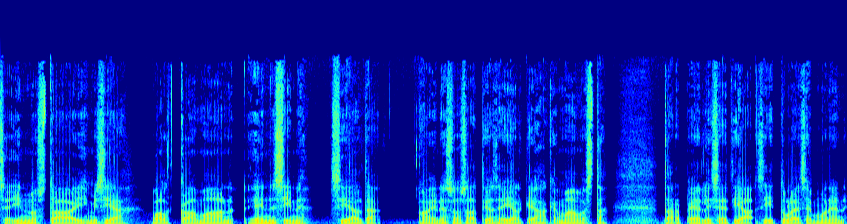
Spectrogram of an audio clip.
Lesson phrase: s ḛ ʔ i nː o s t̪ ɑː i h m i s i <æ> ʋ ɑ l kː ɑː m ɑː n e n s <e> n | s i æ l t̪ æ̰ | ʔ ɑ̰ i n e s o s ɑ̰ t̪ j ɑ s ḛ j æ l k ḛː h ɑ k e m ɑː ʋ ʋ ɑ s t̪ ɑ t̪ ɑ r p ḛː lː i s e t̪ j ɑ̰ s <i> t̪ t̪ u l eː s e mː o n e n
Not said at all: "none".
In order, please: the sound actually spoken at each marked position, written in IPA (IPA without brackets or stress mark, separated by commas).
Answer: æ, i, iː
